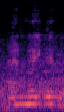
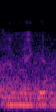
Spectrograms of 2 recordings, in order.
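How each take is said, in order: Both takes have the same delivery.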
